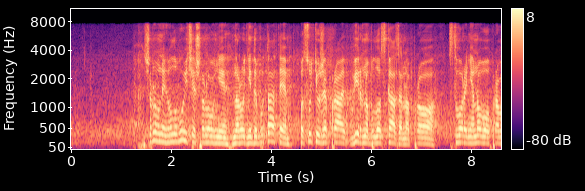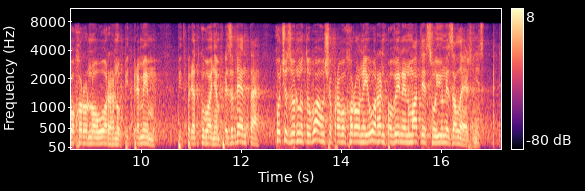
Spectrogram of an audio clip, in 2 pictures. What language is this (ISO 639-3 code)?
ukr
